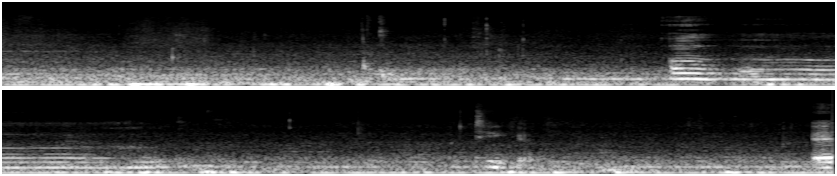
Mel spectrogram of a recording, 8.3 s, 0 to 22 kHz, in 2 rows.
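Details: Reduced maximum phonation time in a patient with ataxia (ataxic dysarthria): a very weak sustained 'aa' that falls short of the 5-second minimum (target 14 to 16 seconds).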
